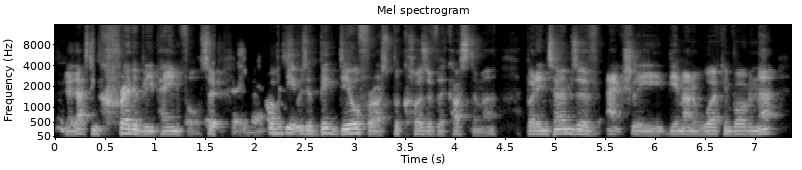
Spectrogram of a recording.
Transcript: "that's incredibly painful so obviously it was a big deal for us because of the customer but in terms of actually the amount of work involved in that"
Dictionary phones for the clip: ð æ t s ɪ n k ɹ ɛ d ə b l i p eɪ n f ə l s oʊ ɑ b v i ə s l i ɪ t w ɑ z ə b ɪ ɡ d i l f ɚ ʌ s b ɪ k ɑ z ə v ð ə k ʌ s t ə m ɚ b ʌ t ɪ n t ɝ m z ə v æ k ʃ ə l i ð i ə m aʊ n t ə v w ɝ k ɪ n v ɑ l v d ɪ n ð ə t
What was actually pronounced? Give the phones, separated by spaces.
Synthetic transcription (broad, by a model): ð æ t s ɪ n k ɹ ɛ d ə b l i p eɪ n f ə l s oʊ ɑ b v i ə s l i ɪ t w ɑ z ə b ɪ ɡ d i l f ɚ ʌ s b ɪ k ɑ z ə v ð ə k ʌ s t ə m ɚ b ʌ t ɪ n t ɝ m z ə v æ k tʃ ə l i ð i ə m aʊ n t ə v w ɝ k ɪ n v ɑ l v ɪ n ð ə t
